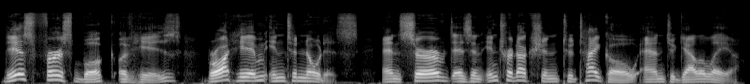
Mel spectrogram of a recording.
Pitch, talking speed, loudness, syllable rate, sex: 135 Hz, 150 wpm, -18 LUFS, 4.2 syllables/s, male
